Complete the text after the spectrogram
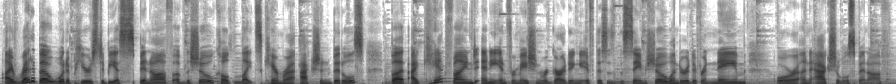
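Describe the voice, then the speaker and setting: A woman's voice: lowish voice, lively intonation, moderate pace, soft background music. A young woman reading scripted video essay narration.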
